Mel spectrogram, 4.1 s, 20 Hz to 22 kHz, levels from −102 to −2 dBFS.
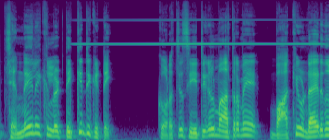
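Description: From 0.82 s to the end at 4.11 s, a thin, steady feedback whistle near 6 kHz sits behind the speech, about 15 dB below it and swelling and fading slowly in level. The likely cause is a loudspeaker-to-microphone loop held just at the feedback point, so one frequency keeps ringing without building up. Unlike a runaway howl it never builds into a howl, and unlike fixed electrical interference its level drifts rather than staying perfectly constant.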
